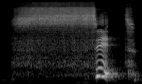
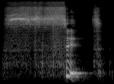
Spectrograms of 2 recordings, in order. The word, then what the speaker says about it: sit: Decimos sit con una S limpia. No quiero oír ni rastro de H ni nada. Sit.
